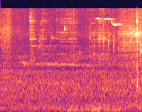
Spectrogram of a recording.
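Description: Faint steady outdoor background noise, with a brief high chirp near the end.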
